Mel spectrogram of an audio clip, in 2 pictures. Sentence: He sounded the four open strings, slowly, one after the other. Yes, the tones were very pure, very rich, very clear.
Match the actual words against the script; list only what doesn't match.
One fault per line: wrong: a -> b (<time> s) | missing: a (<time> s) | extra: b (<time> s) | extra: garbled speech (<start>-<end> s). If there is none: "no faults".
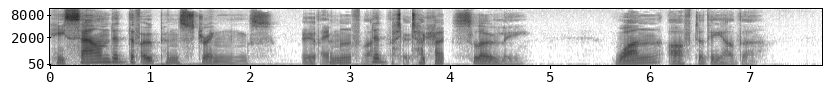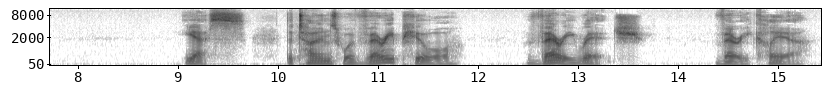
missing: four (0.9 s)
extra: garbled speech (2.5-3.9 s)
